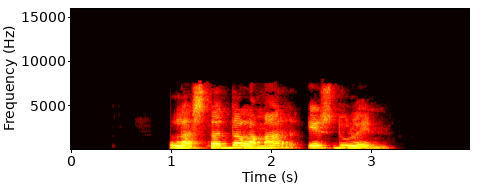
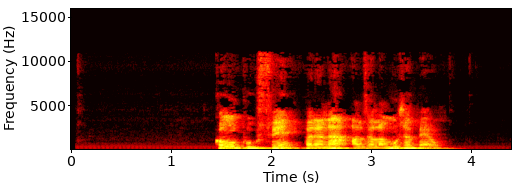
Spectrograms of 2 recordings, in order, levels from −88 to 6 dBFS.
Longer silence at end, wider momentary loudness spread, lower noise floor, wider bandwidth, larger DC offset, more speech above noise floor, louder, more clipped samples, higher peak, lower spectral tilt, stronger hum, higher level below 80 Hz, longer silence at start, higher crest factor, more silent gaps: first, 0.85 s vs 0.6 s; about the same, 8 LU vs 8 LU; first, under -90 dBFS vs -63 dBFS; second, 7.8 kHz vs 11.5 kHz; neither; first, over 75 dB vs 46 dB; about the same, -16 LUFS vs -18 LUFS; neither; about the same, -2 dBFS vs 0 dBFS; second, -5 dB/octave vs -6.5 dB/octave; neither; second, -62 dBFS vs -50 dBFS; second, 1 s vs 1.45 s; about the same, 16 dB vs 20 dB; neither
